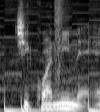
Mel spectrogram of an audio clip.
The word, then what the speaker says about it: Chikwanine: Yeah, so my name is Michel Chikwanine, and it's pronounced chick, like a little baby chicken. – Chick. – Wah, like a baby crying. – Wah. – Ni, the knee that we all have, and then ne, the sound the horse makes.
